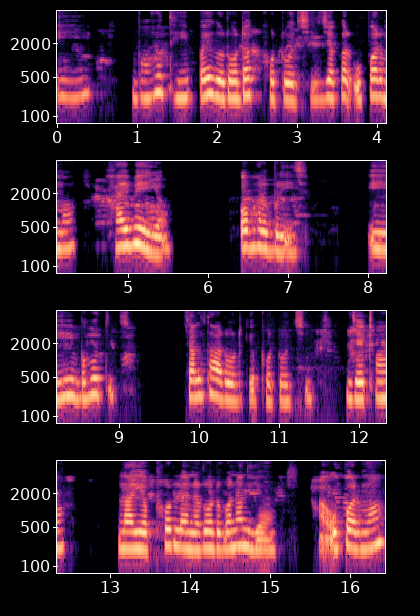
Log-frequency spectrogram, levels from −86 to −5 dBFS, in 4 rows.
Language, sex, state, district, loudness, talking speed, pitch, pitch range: Maithili, female, Bihar, Saharsa, -18 LUFS, 125 wpm, 215 Hz, 205-230 Hz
